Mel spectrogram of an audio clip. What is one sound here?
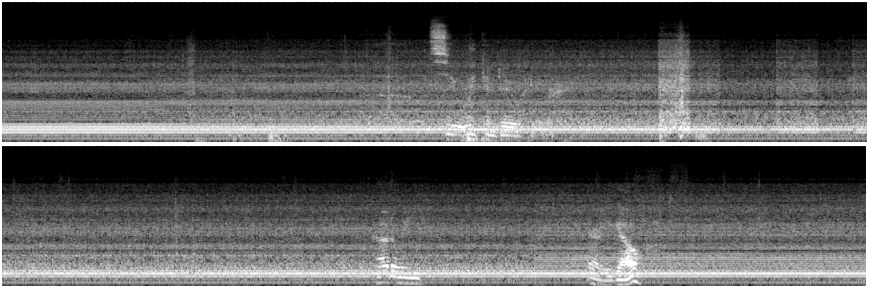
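An old television gives off a steady electronic hum and buzz.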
